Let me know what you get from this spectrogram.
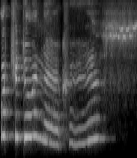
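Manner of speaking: very high, very loud creepy voice. Counting down his bits, the speaker opens with his Herbert the Pervert impression. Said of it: "I might do Herbert the Pervert".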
